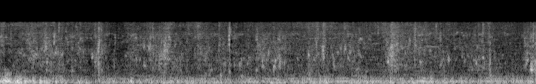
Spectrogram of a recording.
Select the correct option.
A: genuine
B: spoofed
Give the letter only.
B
